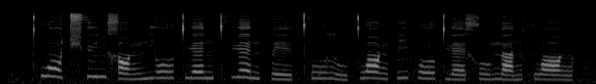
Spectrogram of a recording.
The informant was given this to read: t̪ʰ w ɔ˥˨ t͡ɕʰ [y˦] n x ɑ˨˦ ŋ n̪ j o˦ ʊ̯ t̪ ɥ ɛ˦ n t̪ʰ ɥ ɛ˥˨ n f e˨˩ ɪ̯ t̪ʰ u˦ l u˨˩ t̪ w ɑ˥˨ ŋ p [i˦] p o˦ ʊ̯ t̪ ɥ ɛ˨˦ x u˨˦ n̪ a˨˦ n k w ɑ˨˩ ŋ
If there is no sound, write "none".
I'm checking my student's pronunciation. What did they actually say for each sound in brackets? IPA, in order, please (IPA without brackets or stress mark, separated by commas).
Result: y˦, i˦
